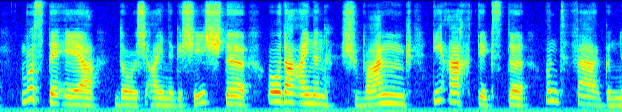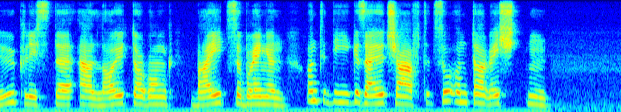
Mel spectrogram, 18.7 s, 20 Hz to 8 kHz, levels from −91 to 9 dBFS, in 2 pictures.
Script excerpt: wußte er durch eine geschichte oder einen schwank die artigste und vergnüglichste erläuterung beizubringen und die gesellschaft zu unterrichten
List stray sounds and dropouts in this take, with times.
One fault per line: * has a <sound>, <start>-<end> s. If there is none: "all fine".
all fine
